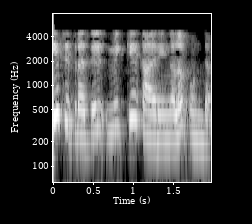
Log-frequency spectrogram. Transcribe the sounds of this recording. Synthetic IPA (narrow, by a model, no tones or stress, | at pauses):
iːt͡ɕit̪rɐt̪ːilmikʲːɐkaːɾjɐŋːɐɭumʔuɳɖɨ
